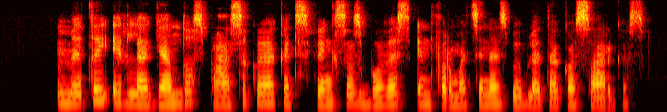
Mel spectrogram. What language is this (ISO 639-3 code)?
lit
